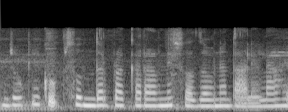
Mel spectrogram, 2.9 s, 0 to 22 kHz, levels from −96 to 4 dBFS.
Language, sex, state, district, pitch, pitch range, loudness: Marathi, female, Maharashtra, Solapur, 240 Hz, 230-250 Hz, -15 LUFS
